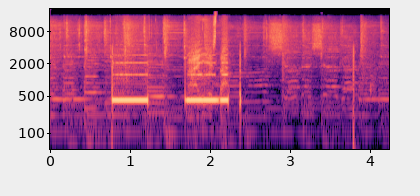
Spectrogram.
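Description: telephone ringing tone

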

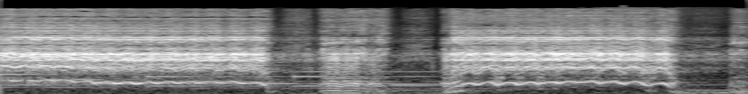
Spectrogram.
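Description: horse neighing

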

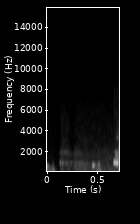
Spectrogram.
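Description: dogs barking

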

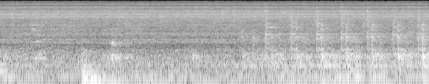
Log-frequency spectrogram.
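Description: running tap water

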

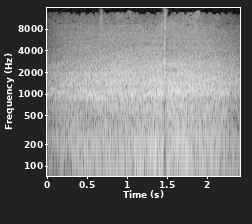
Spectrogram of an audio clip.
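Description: road traffic noise

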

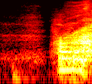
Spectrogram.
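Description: sneeze

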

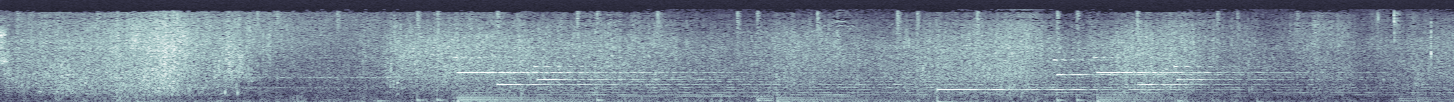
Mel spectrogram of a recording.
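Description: sea waves washing ashore

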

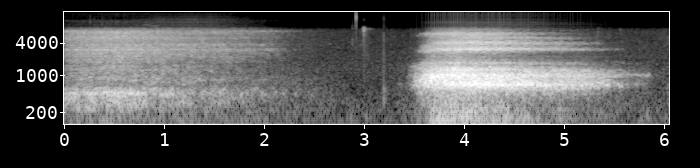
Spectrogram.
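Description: deep breath in

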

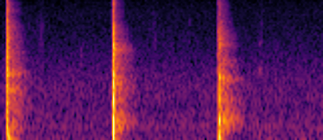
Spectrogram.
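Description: hands clapping

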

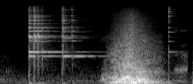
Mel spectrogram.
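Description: glasses clinking

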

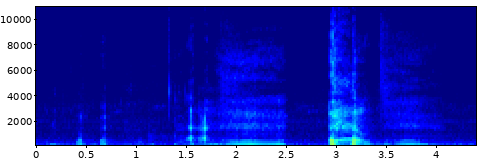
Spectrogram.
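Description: coughing

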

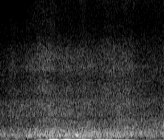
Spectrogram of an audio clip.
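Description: ocean waves breaking

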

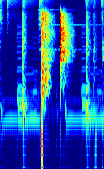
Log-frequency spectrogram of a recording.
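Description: two hand claps

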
